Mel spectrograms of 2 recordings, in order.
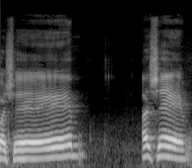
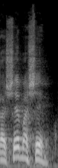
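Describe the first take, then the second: First: There is a clear pause between the words. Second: The two words run together without a pause. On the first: The speaker calls it right. "Regardez comment j'arrête" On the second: The speaker calls it wrong. "on n'a pas le droit de dire"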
